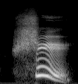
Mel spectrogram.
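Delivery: "Shi," from high straight down; fourth tone. Shown as a demonstration. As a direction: drop "Shi," short and sharp. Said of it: "The fourth tone drops fast".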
